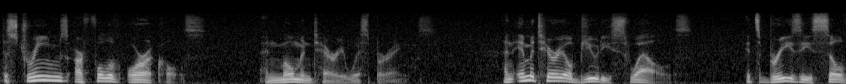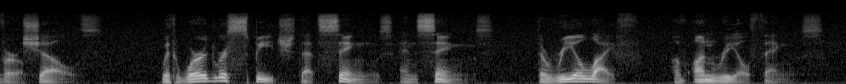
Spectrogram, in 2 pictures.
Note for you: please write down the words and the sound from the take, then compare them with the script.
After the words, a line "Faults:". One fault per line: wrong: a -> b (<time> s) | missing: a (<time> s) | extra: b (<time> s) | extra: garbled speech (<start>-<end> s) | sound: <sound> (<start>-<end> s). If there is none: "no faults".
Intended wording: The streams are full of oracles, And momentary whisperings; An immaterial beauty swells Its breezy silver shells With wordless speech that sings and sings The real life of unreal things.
The streams are full of oracles, And momentary whisperings; An immaterial beauty swells Its breezy silver shells With wordless speech that sings and sings The real life of unreal things.
Faults:
no faults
